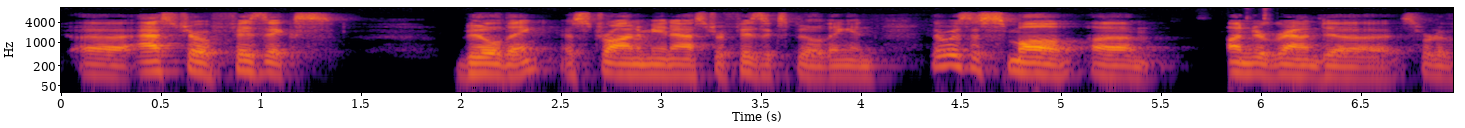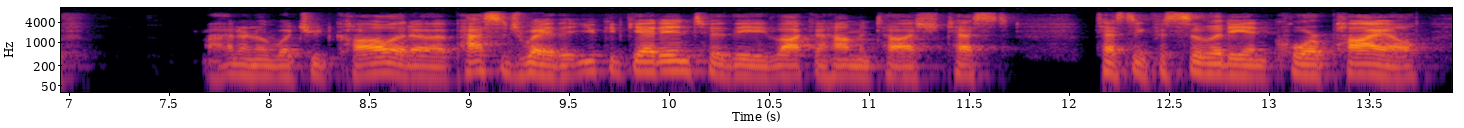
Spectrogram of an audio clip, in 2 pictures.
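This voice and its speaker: A middle-aged man from the Boston area, chatting casually as a guest with dry, deadpan humor. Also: lowish voice, brisk, dull audio. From Boston area, USA. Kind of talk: casual interview chat.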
